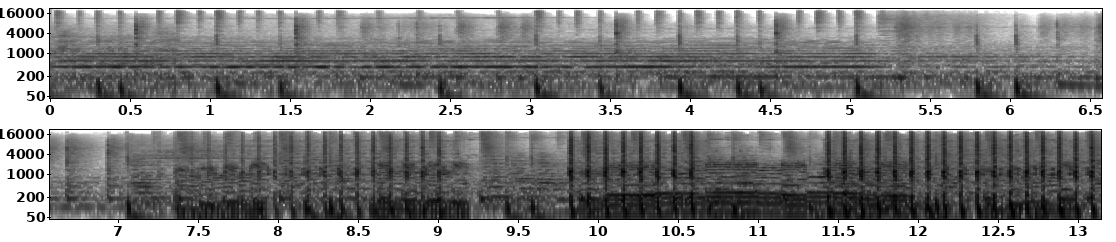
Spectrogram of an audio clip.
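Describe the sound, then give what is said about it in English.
Rapid bursts of machine gun fire from a gun on a tripod set up on a vehicle's back hatch rattle continuously, starting as sharp repeated cracks and swelling into a loud, dense barrage of rapid shots in the second half. No one speaks. “Die, all of you die. You're moving around too much, I'm not hitting them.”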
